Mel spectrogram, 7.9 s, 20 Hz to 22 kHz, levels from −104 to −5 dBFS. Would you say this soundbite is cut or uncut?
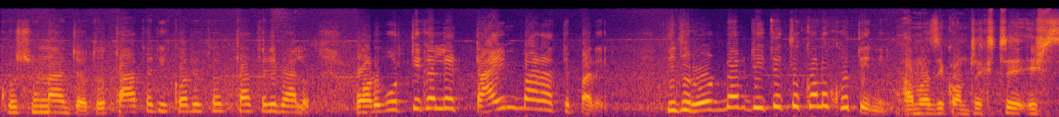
cut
